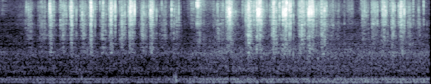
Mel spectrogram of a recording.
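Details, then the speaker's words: Shaking a dried-out AGM battery cell from an APC UPS gives a dry, scratchy rattle about four times a second with no liquid slosh. The cell is dried right out and dead. "This cell is out of an APC UPS. It is dried right out. It is done."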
